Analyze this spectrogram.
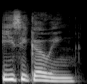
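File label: "easy going", British English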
